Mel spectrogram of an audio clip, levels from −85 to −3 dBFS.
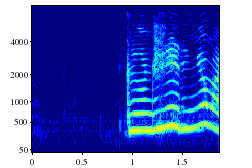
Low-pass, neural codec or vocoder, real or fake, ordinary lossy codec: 7.2 kHz; none; real; none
